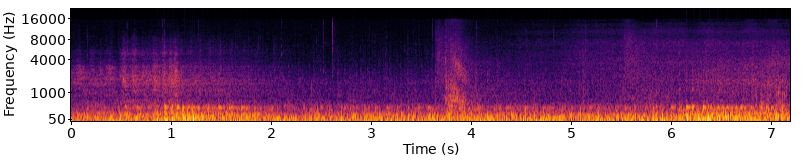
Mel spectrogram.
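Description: Steady low rumble of an engine running in a layered post-apocalyptic ambience, with a short swoosh that falls in pitch nearly four seconds in.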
